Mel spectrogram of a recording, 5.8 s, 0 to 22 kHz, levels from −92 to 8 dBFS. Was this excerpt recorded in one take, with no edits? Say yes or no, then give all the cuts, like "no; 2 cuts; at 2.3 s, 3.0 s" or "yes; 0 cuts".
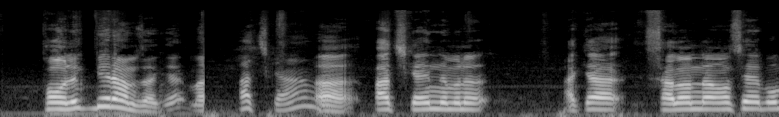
no; 1 cut; at 1.4 s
